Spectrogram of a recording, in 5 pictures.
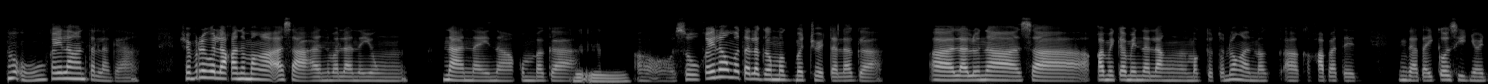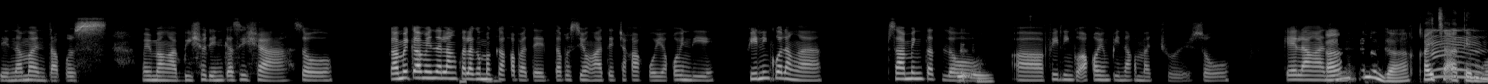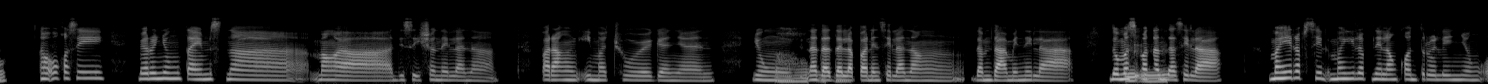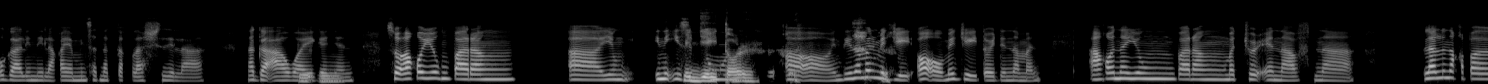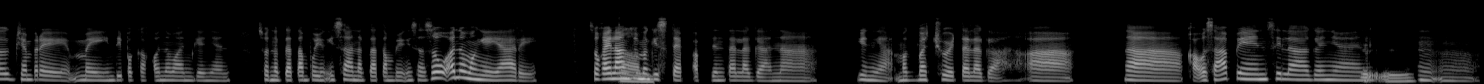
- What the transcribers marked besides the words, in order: tapping; other background noise; laughing while speaking: "Mediator"; laugh; in English: "mature enough"
- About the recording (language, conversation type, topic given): Filipino, podcast, Kailan mo unang naramdaman na isa ka nang ganap na adulto?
